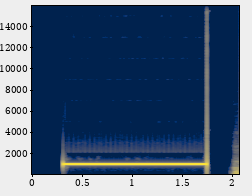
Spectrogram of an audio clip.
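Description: A single steady electronic beep at one fixed pitch, the classic bleep sound effect, lasting about a second and a half; it starts a moment in and stops abruptly with a click.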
